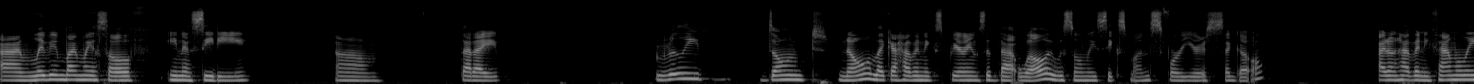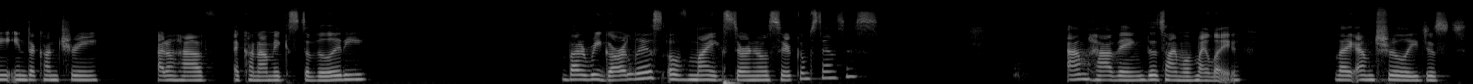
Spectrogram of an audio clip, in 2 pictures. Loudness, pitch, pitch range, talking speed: -34 LUFS, 195 Hz, 180-210 Hz, 120 wpm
